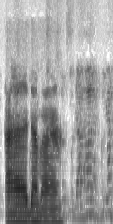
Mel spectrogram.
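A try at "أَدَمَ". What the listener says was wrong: আ দামা, বেশি করে টান দেবেন।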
